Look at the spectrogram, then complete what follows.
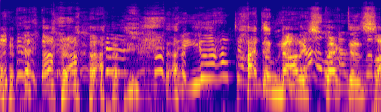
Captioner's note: laughter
